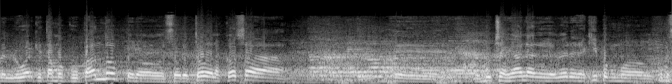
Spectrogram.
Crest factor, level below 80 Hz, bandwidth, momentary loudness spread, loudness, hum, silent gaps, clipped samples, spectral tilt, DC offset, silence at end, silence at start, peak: 8 dB; -36 dBFS; 11 kHz; 4 LU; -9 LUFS; none; none; 2%; -6.5 dB/octave; under 0.1%; 0 s; 0 s; 0 dBFS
